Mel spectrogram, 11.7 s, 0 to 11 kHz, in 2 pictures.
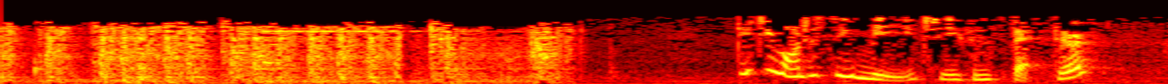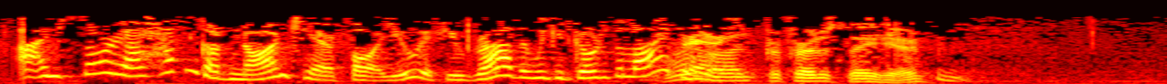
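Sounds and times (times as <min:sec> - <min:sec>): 
electric typewriter typing: 0:00.0 - 0:02.9
speech: 0:03.9 - 0:10.8.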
